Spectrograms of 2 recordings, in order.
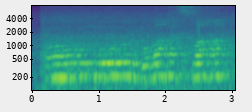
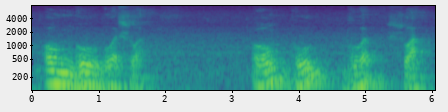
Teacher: Keep the R sound silent in the first line.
